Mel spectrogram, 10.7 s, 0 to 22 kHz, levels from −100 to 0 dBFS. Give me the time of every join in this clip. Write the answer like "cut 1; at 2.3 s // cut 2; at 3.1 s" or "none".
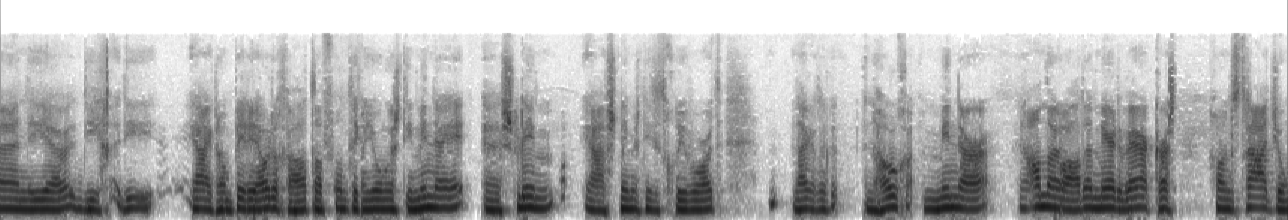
cut 1; at 1.8 s // cut 2; at 3.0 s // cut 3; at 3.9 s // cut 4; at 8.8 s // cut 5; at 9.8 s

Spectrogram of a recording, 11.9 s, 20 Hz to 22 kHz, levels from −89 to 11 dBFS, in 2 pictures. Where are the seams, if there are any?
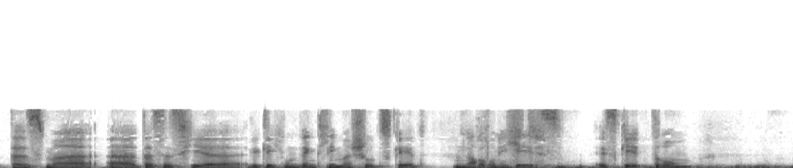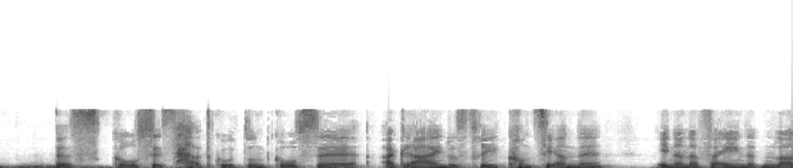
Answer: cut 1; at 1.9 s // cut 2; at 5.8 s

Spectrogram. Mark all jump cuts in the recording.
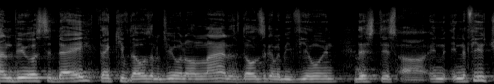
cut 1; at 1.3 s // cut 2; at 2.4 s // cut 3; at 3.5 s // cut 4; at 4.0 s

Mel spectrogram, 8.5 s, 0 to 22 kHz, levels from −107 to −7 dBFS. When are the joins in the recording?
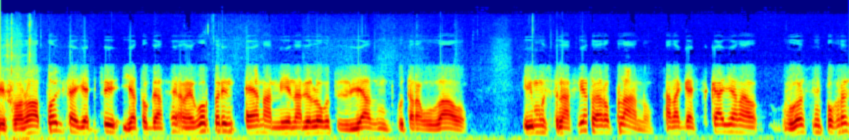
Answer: cut 1; at 0.9 s // cut 2; at 3.0 s // cut 3; at 5.9 s // cut 4; at 6.6 s

